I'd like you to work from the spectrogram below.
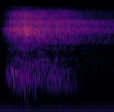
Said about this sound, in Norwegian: Da kan vi begynne med å tømme hodet på tanker, og det gjør vi med å puste godt inn med nesa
